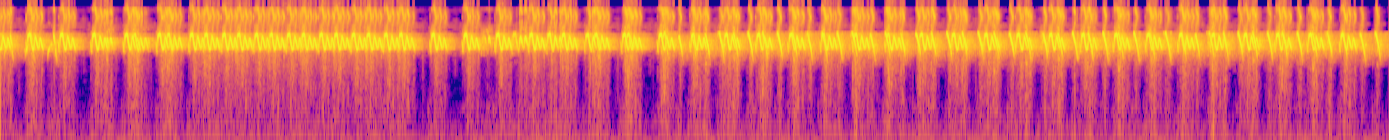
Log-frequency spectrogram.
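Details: Bar-winged prinia song used for luring birds: rapid, loud, harsh chattering notes repeated about twice per second, dense high-pitched bursts running continuously with brief gaps, no other clear sounds.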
